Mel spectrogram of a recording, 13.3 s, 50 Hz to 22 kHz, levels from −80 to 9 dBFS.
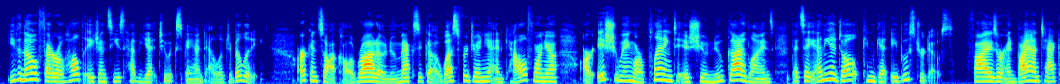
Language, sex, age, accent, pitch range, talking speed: English, female, 20-39, American, 170-230 Hz, 170 wpm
